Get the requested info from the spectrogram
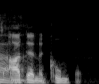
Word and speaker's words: Antetokounmpo: So, because it's not a Greek name, it's a Nigerian name. It's Antetokounmpo.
